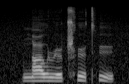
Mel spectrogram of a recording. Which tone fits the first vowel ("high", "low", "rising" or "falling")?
high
